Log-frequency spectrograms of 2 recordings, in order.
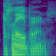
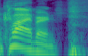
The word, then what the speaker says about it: Clyburn: He said Clayburn. Yeah, maybe that's how he pronounces it. John Clyburn.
